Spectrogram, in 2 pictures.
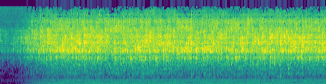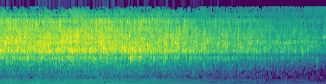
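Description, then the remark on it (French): Tap water runs steadily for about twelve seconds while dishes are washed beneath it after dinner, an even hiss that swells in at the start and tapers off at the end. “Puis, Denis fait la vaisselle et Pascal l'essuie.”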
